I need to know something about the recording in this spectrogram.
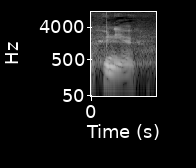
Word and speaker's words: Huoniao: That's how I pronounce it now, Huoniao. It's a bit easier than going into a garage and going, "Hi now." They go, "What are you talking about?"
